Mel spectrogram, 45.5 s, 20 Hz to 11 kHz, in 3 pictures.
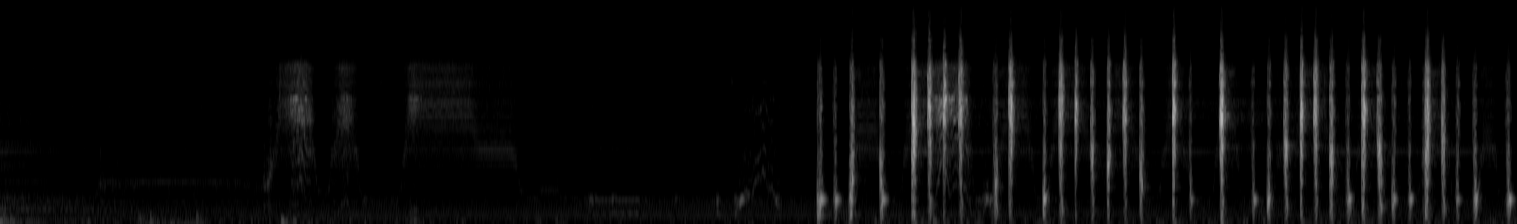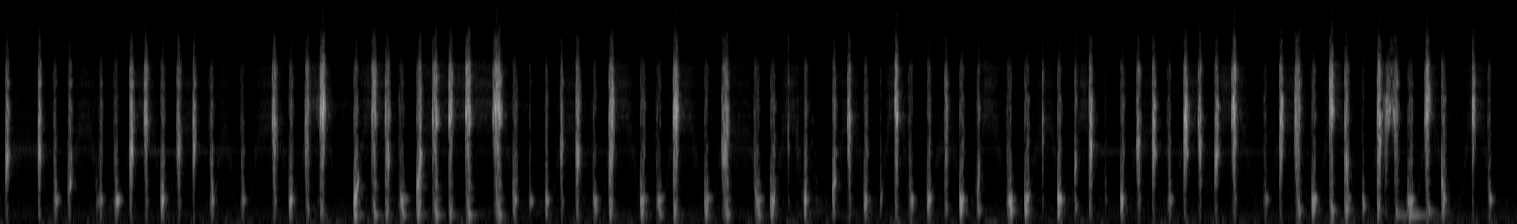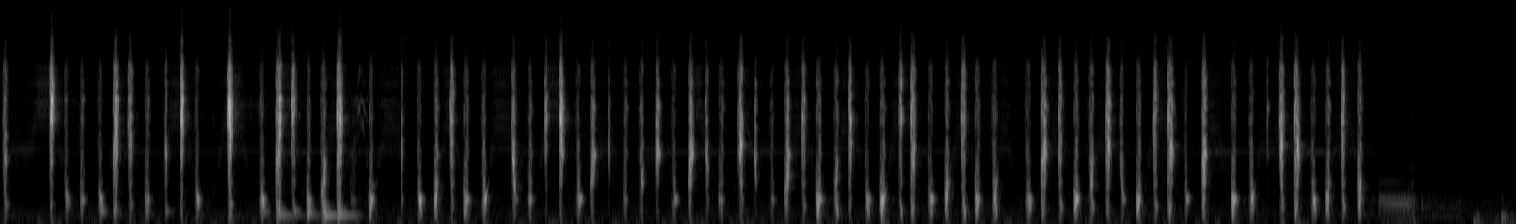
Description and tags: Some wah wah guitar I recorded for a video, sharing the guitar take from the track. Tascam DR-40 through a digital performer DRV-100 (best mic I had at the time) recording a Stratocaster playing through a Crybaby wah pedal into a Fender Twin Reverb Amp.
crybaby, electric-guitar, fender, guitar, porn-music, stratocaster, twin-reverb, wah-wah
